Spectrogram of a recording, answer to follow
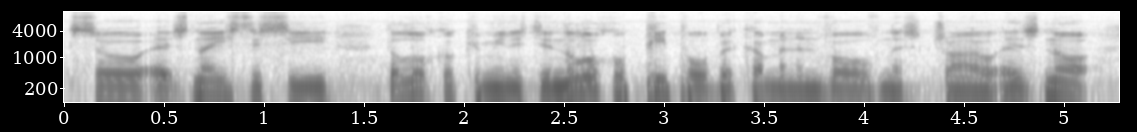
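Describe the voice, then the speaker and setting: A Scottish man commentating on a trials event for local radio, chatting in a relaxed, rambling way with many hesitations. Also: fairly low pitch, a little fast, a little hiss or hum.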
